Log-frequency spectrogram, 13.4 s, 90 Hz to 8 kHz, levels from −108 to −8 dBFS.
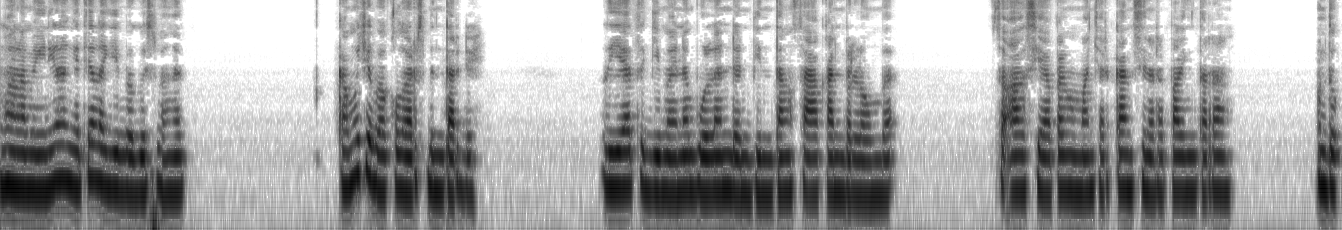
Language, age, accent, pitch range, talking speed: Indonesian, 20-39, native, 175-210 Hz, 115 wpm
